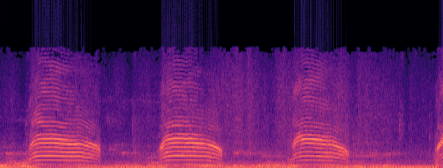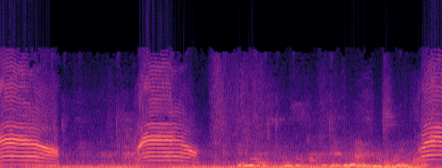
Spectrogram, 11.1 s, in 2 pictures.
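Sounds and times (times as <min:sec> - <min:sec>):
kitten meowing: 0:00.3 - 0:01.3, 0:02.0 - 0:02.9, 0:03.6 - 0:04.5, 0:05.4 - 0:06.4, 0:07.2 - 0:08.2, 0:10.7 - 0:11.0.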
